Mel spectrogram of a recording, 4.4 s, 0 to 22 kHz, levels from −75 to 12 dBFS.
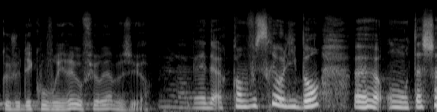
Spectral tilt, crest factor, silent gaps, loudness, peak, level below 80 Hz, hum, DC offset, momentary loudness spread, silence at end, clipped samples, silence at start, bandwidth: -5.5 dB/octave; 18 dB; none; -18 LUFS; 0 dBFS; -56 dBFS; none; under 0.1%; 17 LU; 0 s; under 0.1%; 0 s; 13.5 kHz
